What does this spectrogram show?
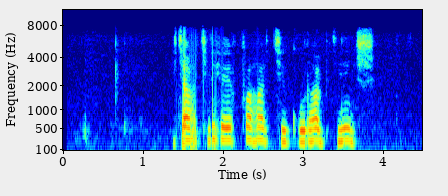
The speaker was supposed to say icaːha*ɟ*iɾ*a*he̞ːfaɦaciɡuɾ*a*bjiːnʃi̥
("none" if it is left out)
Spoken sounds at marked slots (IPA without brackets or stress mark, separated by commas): c, i, a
